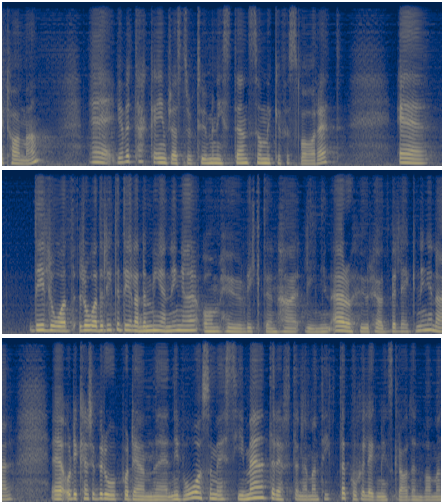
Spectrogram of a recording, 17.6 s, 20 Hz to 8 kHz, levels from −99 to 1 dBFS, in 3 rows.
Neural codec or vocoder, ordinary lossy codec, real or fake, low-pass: codec, 16 kHz, about 1 kbps, DyCAST, with the encoder's durations; none; fake; none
